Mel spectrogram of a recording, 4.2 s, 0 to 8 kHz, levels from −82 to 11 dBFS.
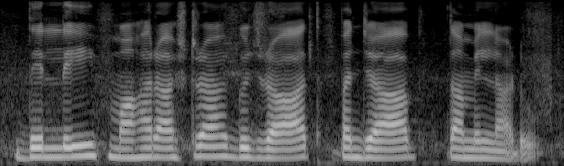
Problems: constant background noise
